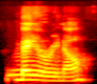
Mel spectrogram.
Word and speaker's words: Maiorino: kind of um crazy so how do you pronounce it anyways mayorino okay yeah so it just has a lot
